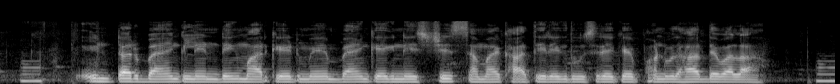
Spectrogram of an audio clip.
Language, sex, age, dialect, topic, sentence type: Bhojpuri, male, 36-40, Western, banking, statement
